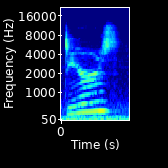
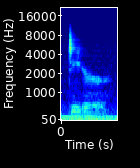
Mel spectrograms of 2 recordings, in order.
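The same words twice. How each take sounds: First: Deers with a rising question; testing Deers aloud; trying deers. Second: Deer lower and falling; trying deer. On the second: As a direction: settle on deer. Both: Shown as a demonstration. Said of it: "do we say deers or do we say deer".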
